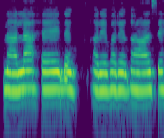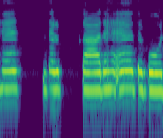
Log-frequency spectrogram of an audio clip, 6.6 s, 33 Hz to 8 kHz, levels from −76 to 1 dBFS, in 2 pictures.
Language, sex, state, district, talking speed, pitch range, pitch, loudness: Hindi, female, Bihar, Jahanabad, 110 wpm, 220-230 Hz, 225 Hz, -17 LUFS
